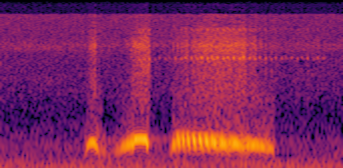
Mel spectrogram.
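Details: A single loud spotted dove phrase, recorded while luring wild doves in West Bogor's meranti forest: two short, rounded coos followed by a long, level, rough croo that fades at the end.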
